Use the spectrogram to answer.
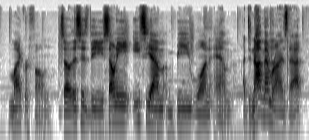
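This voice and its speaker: A man speaks at a fairly low pitch. Faint music plays in the background. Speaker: content creator. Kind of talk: casual vlog chat. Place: home room.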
